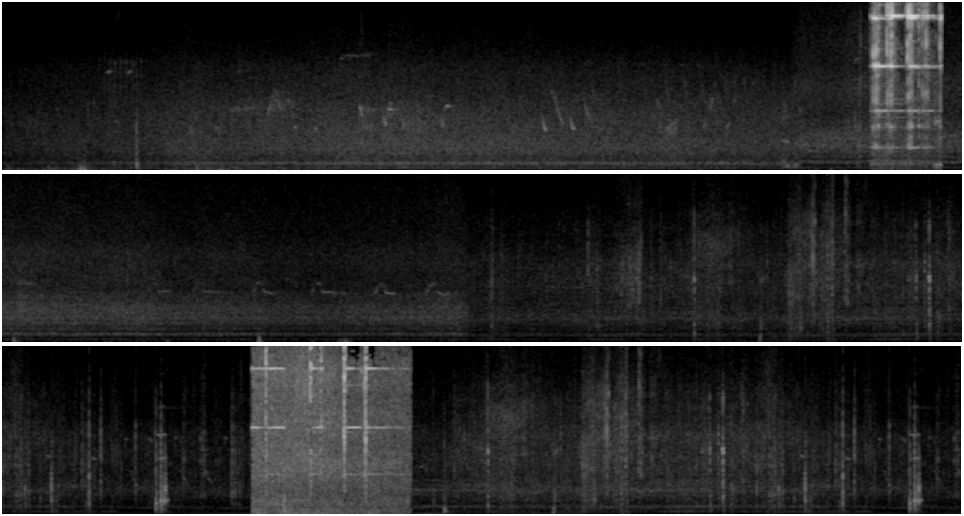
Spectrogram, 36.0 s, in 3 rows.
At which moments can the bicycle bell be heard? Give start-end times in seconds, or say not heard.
10.8-11.8, 27.1-29.1.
